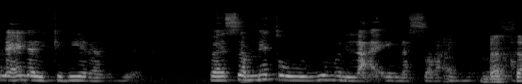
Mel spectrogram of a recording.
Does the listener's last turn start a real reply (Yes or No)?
Yes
